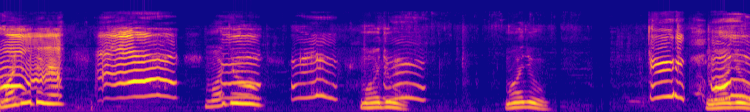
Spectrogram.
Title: Bayi lucu saat nangis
